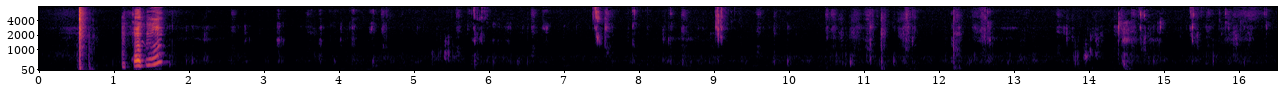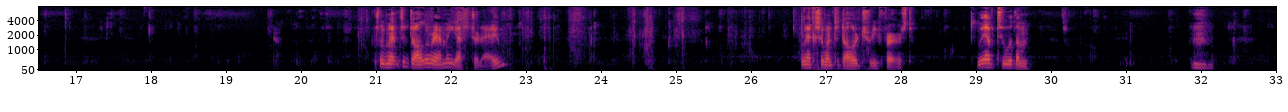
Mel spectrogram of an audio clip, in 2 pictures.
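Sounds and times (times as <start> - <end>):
person chewing: 1.7 - 21.0, 22.8 - 26.7, 30.0 - 33.0.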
